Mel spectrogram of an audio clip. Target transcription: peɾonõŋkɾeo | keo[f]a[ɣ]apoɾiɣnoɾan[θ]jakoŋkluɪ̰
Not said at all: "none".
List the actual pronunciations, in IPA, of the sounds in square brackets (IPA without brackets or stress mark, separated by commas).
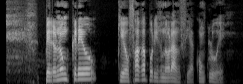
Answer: f, ɣ, θ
